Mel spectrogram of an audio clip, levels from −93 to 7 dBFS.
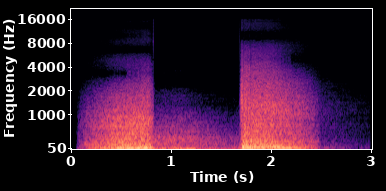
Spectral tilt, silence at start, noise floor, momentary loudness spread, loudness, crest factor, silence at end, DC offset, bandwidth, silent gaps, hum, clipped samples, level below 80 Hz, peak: -9.5 dB/octave; 0.15 s; -54 dBFS; 21 LU; -16 LUFS; 14 dB; 0.55 s; under 0.1%; 5.2 kHz; none; none; under 0.1%; -18 dBFS; 0 dBFS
